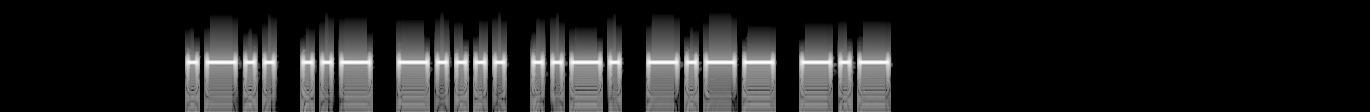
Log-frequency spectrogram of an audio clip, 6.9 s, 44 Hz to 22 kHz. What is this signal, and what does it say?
Morse code, heard as a keyed tone, about 25 wpm, 700 Hz. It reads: LU6FYK
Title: DXCC-100 Call Signs - 6 Characters - Repeated 3x - 25wpm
